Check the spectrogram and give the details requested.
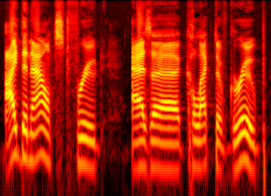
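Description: Male podcast co-host, mock-grand banter, bright tone, dry booth. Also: medium pitch, slow pace, clean tone, no echo. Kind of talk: casual chat.

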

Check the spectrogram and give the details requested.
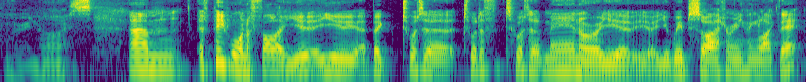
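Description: A man's voice: on the high side, moderate pace, few pauses. Friendly New male interviewer. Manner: friendly, encouraging, laughs along. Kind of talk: casual sports interview.

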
